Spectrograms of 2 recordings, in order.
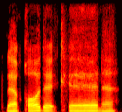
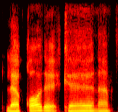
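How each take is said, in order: First: The d sound is held with a slight echo. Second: The d sound is held with a slight echo.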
